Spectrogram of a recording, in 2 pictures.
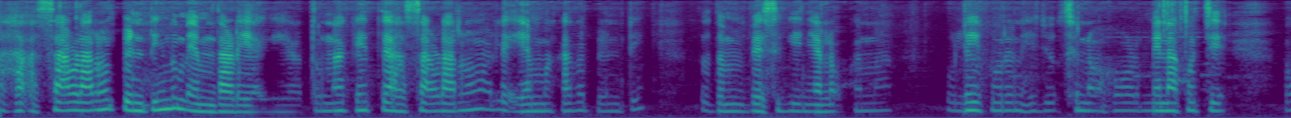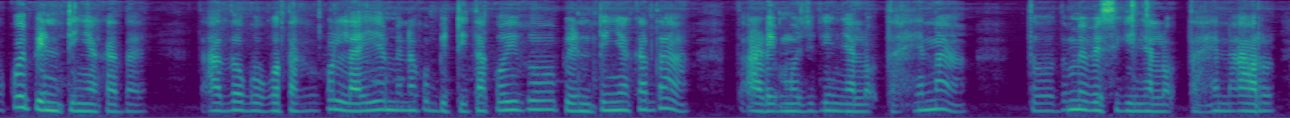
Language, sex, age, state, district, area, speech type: Santali, female, 45-60, Jharkhand, Bokaro, rural, spontaneous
